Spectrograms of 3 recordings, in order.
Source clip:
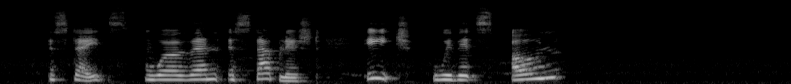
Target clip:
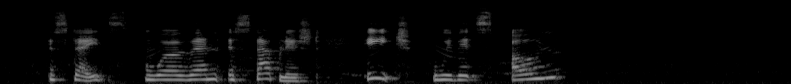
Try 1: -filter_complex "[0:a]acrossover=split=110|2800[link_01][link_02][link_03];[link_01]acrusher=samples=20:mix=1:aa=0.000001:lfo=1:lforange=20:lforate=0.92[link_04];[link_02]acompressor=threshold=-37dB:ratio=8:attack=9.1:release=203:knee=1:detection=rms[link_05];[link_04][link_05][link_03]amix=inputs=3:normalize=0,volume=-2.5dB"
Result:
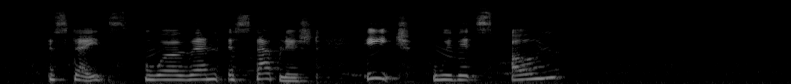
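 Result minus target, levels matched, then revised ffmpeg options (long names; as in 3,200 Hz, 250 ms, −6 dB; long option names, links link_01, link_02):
downward compressor: peak gain reduction +7 dB
-filter_complex "[0:a]acrossover=split=110|2800[link_01][link_02][link_03];[link_01]acrusher=samples=20:mix=1:aa=0.000001:lfo=1:lforange=20:lforate=0.92[link_04];[link_02]acompressor=threshold=-29dB:ratio=8:attack=9.1:release=203:knee=1:detection=rms[link_05];[link_04][link_05][link_03]amix=inputs=3:normalize=0,volume=-2.5dB"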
